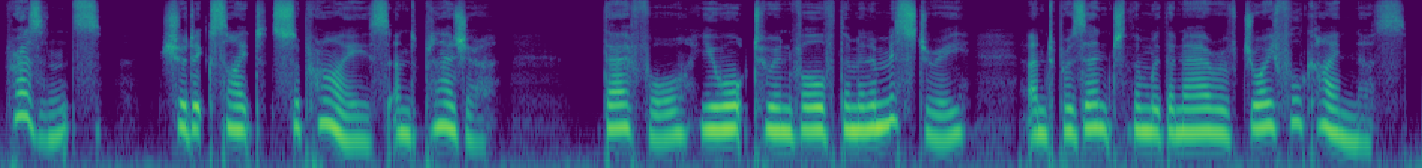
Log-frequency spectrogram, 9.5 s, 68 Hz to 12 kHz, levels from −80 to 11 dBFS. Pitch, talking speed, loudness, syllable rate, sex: 215 Hz, 150 wpm, -18 LUFS, 5.2 syllables/s, female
